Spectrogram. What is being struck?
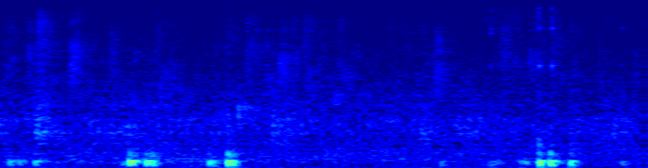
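Glass mason jar holding matchsticks.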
